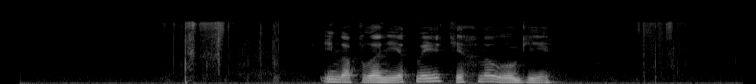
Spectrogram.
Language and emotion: Russian, neutral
